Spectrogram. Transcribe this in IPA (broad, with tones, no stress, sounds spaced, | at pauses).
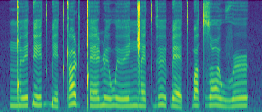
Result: ŋ͡ǃ ø˨˦ e̯ ɗ eː˨˦ d ɡ͡b eː˩ t ʈ ɒː˥˨ ɖ ǃ ɛː˨˦ ɳ ø˨˦ w øː˨˦ e̯ ŋ͡ǁ ɛ˧˩˧ t ɡ øː˥˨ ɓ ɛː˧˩˧ t ɓ ɒ˦ t zˤ øː˥˨ w v ə˞˦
